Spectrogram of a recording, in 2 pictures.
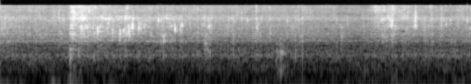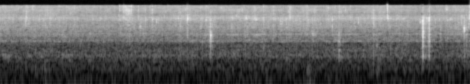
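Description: Potato pieces, green chillies and tempering seeds sizzling in hot oil in an aluminium pressure cooker: a steady frying hiss broken by a few sharp crackles.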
